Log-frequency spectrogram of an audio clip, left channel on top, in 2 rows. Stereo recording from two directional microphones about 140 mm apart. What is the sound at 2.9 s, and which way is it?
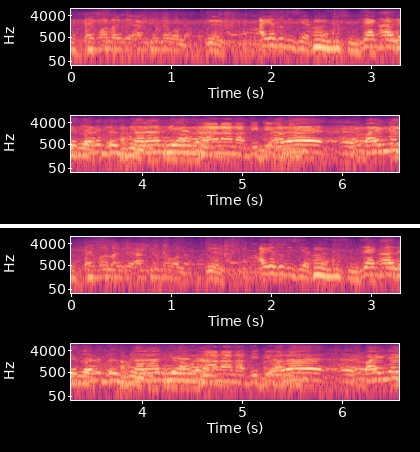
Speech, 25° right (ahead or behind).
